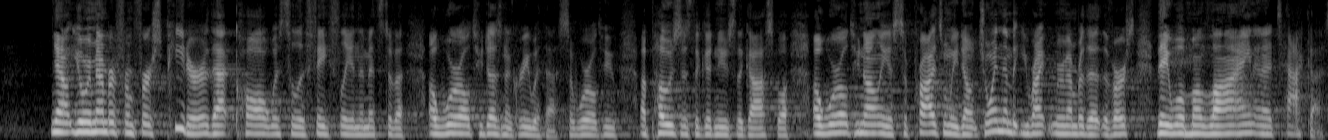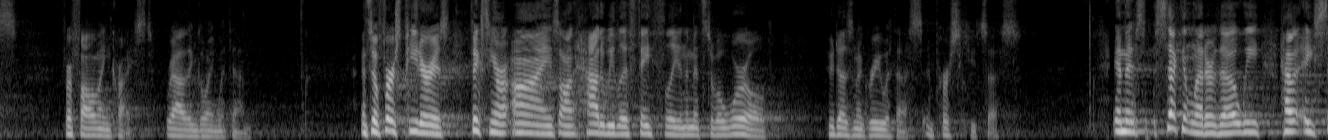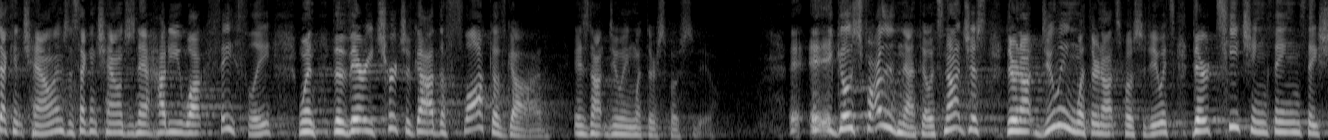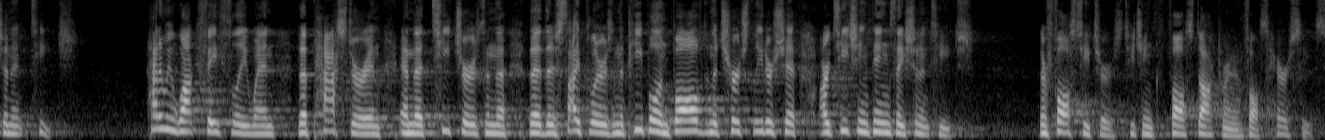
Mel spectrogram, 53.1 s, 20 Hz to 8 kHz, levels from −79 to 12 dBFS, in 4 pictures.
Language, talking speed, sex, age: English, 225 wpm, male, 30-49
